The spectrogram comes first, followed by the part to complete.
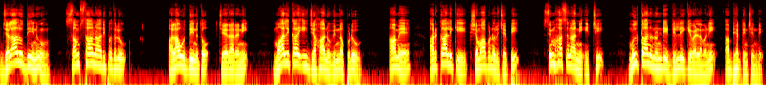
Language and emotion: Telugu, neutral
